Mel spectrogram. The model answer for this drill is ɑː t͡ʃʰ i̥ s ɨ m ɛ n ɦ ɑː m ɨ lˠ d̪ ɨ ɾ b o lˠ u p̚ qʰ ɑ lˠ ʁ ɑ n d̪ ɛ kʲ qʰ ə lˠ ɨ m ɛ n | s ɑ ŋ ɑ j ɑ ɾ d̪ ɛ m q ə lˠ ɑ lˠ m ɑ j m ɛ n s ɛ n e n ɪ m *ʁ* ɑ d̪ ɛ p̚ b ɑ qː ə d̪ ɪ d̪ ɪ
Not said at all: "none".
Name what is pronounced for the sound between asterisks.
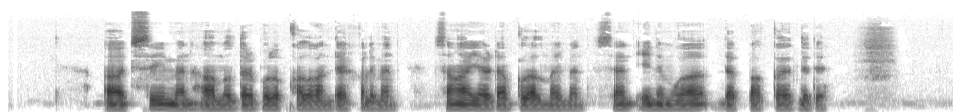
ʁ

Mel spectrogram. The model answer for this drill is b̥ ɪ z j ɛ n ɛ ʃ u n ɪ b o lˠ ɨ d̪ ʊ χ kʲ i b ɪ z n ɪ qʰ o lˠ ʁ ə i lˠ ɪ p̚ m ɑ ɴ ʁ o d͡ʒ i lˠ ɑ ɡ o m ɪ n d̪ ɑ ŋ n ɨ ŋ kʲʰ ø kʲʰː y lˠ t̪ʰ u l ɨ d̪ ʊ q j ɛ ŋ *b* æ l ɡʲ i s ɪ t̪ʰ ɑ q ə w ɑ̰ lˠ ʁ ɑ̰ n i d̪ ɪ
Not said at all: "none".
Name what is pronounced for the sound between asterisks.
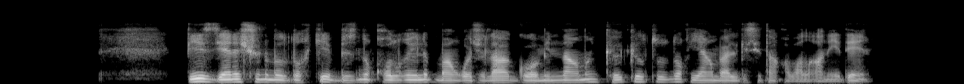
b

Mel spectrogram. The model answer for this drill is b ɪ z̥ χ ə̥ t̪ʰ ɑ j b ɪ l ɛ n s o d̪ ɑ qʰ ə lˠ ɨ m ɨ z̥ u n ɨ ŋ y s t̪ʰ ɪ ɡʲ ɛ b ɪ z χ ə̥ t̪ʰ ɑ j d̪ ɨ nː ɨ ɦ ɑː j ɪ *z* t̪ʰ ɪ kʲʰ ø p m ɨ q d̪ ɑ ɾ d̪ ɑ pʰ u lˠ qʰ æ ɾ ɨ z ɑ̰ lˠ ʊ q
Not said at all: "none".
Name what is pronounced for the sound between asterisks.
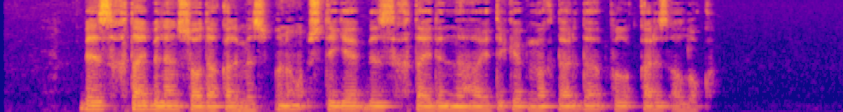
none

